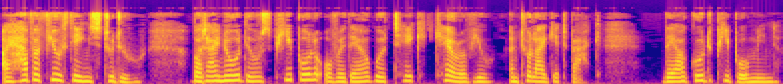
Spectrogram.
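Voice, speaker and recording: A man doing a soft-voiced young woman agent. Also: high voice, normal speed, no echo, voice pushed up. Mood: tender. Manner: soft, hushed, gentle. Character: Chung Cha, young woman agent, tender and guarded.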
